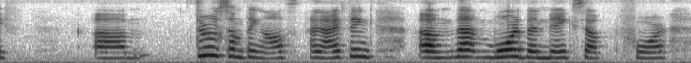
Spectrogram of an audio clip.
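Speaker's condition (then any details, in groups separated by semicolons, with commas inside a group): Cerebral palsy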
